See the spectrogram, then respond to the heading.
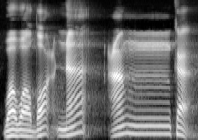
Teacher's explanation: Kalau yang angka samarnya di tenggorokan.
